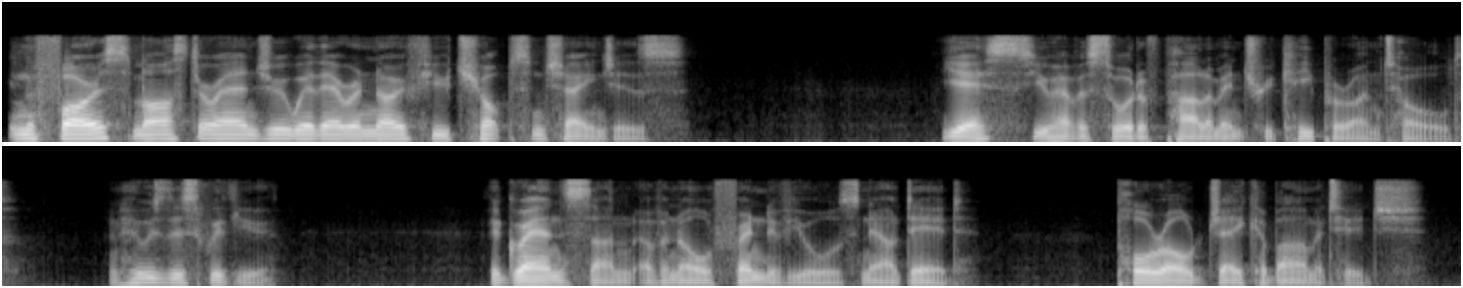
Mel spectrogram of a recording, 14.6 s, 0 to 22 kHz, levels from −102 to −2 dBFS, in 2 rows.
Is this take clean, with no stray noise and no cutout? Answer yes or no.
yes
